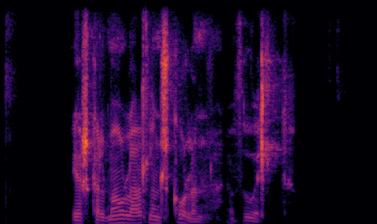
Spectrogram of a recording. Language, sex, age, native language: Icelandic, male, 40-49, Icelandic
